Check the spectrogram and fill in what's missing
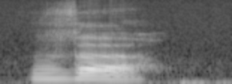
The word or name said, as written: the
